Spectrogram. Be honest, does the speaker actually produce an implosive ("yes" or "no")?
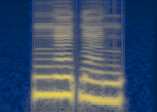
yes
